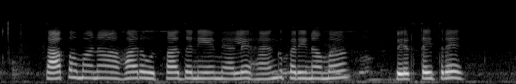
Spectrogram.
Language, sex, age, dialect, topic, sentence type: Kannada, female, 25-30, Dharwad Kannada, agriculture, question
